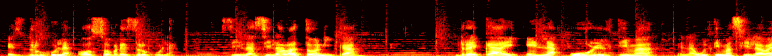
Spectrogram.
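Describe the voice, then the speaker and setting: Man teaching in a friendly explainer voice. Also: mid-range voice. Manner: friendly, explanatory, stretches words out syllable by syllable. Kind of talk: casual explainer lesson.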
